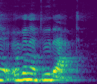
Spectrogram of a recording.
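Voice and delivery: flat statement tune with pitch dropping on that. Explaining an intonation mistake with the statement version: falling intonation at the end. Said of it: "following intonation".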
